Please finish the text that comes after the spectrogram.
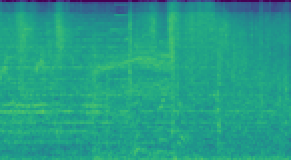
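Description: A spell being cast in Hogwarts Legacy: a sharp crashing, thwacking magical burst with a few cracks over dense, continuous game sound effects, loud and close throughout.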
